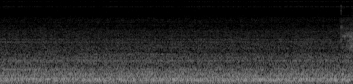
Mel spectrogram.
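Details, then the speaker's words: Kenmore front-load washer in its high-speed spin for maximum water extraction: an even, steady hum with no thumping or banging; the load is balanced and spinning smoothly. "but yep nice balanced smooth sounds"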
